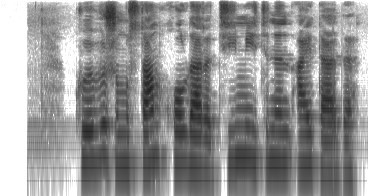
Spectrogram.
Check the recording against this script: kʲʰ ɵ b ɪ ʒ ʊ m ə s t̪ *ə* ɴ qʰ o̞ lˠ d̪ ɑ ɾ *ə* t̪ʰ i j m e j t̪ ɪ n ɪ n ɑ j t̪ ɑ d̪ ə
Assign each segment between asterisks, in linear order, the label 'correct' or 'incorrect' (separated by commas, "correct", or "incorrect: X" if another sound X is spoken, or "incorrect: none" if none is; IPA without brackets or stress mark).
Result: incorrect: ɑ, correct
